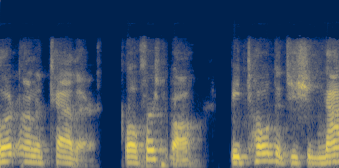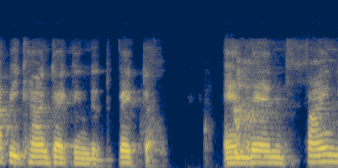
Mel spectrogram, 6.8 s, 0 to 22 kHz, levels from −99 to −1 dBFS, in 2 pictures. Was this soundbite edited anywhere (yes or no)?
no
